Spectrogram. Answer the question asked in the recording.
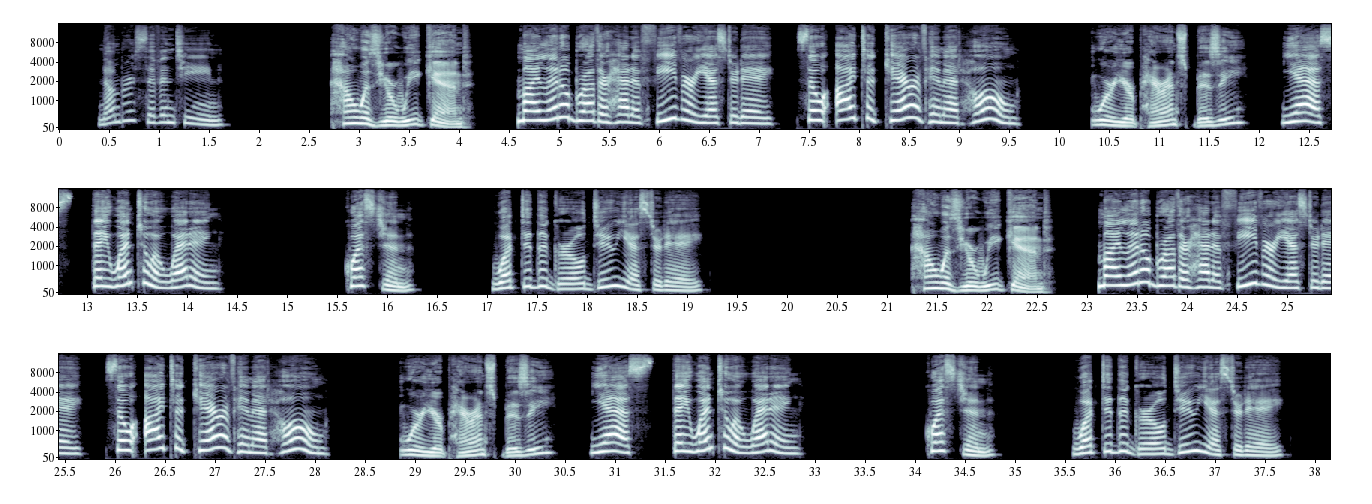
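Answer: She took care of her little brother at home.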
